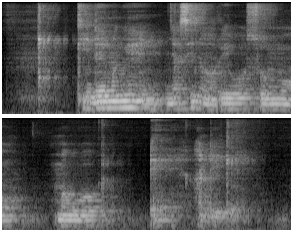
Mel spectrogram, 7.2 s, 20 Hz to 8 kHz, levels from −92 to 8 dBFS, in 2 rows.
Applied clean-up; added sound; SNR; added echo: neural separator model SepFormer DNS4.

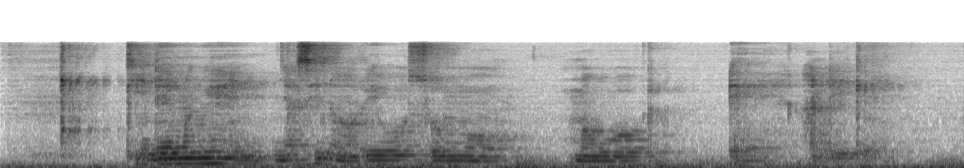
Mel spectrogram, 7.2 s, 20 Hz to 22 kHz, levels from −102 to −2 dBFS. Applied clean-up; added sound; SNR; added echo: none; Wind; 6 dB; reverberation time 0.7 s.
